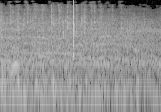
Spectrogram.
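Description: Stadium crowd murmur, with one sharp crack of the bat meeting the ball about a second in, sending a ground ball toward third.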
